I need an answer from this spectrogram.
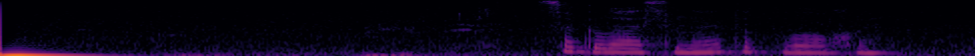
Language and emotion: Russian, sad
